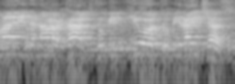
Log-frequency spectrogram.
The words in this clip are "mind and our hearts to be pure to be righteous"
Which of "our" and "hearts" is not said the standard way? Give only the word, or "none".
hearts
